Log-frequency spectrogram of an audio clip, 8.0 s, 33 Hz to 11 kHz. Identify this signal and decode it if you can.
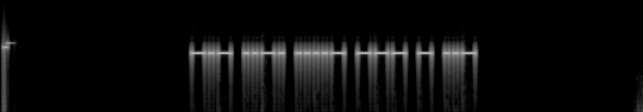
Morse code, heard as a keyed tone, about 22 wpm, 700 Hz. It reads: KF4OTU
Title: USA Call Signs - 6 Characters - 22wpm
